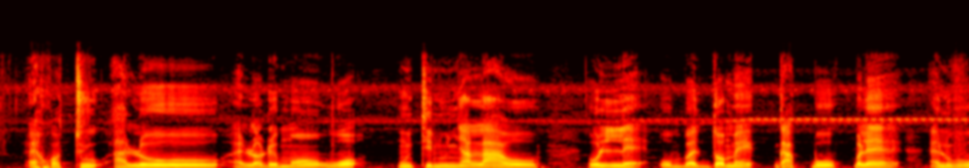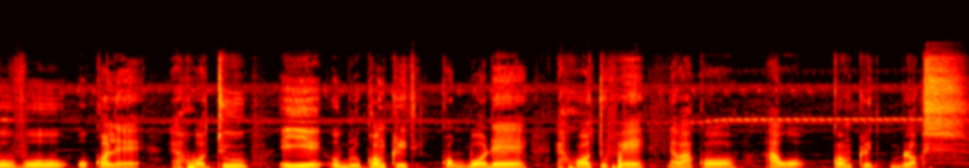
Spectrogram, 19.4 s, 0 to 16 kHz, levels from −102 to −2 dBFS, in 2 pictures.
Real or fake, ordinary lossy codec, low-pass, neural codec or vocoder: real; Opus, 64 kbps; 10.8 kHz; none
